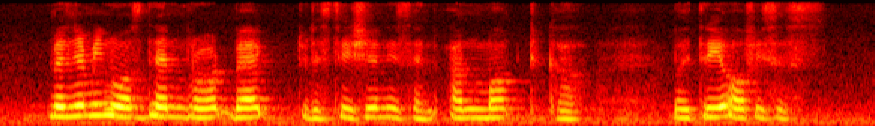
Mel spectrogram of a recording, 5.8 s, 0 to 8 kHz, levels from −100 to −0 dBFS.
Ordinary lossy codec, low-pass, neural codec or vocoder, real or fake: none; 7.2 kHz; none; real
